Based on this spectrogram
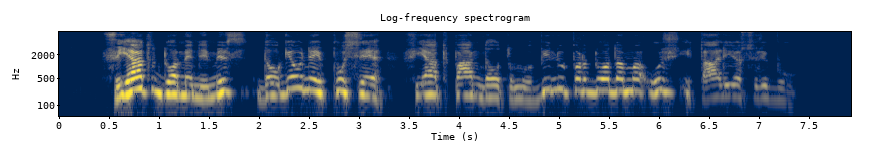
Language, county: Lithuanian, Kaunas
